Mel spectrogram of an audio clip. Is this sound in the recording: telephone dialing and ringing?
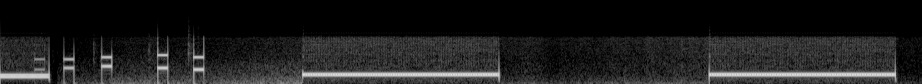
yes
